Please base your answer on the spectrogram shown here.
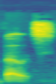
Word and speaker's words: Voatz: joined by nimitz sahani co-founder and ceo of votes and that's spelled v-o-a-t-z votes is on the forefront of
